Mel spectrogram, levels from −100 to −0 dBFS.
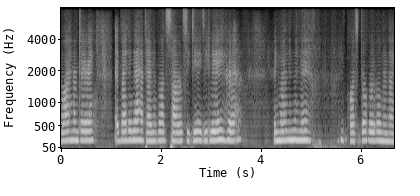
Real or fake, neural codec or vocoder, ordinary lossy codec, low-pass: fake; codec, 16 kHz, 0.5 kbps, FreqCodec, smaller model; none; none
